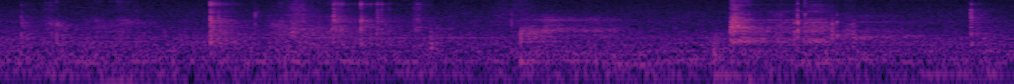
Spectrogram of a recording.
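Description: Light metal clicks and taps from a vape box mod's metal casing and hinged top cap being handled, a handful of sharp clicks spaced roughly a second apart.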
